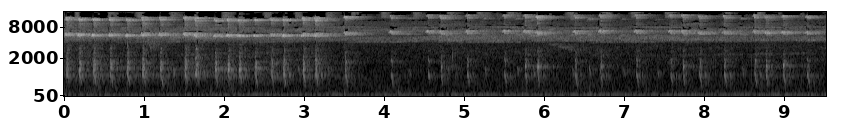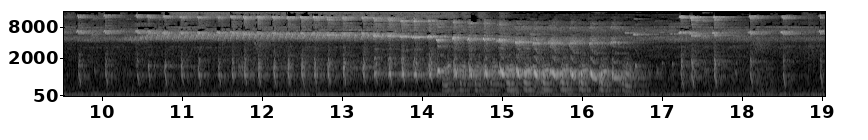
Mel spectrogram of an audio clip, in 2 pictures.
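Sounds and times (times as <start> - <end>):
high insect drone: 0.0 - 19.0
titi monkeys calling: 13.2 - 16.9.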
